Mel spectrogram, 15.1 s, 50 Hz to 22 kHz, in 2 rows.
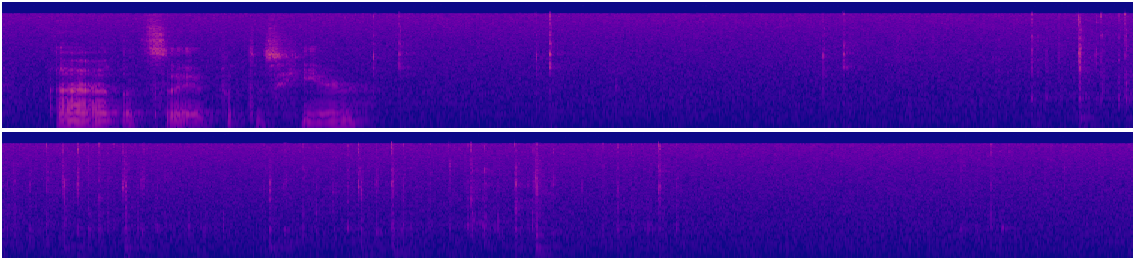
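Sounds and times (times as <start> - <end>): computer keyboard typing: 5.5 - 5.7, 6.8 - 12.1, 13.9 - 14.3.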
